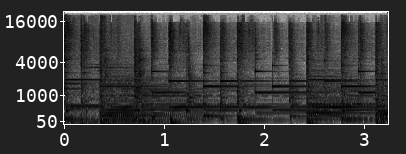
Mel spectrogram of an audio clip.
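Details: Tinkling mallet-percussion music with a bouncy bass line plays throughout, with no animal sound.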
